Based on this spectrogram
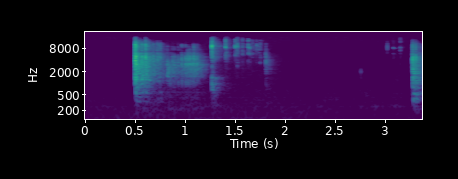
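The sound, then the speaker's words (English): Dice clatter and tumble across a hard surface in a quick burst of rattling clicks, settling with a few scattered taps, then another short clatter starts near the end. Fairly loud. “Let's give you a different dice.”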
